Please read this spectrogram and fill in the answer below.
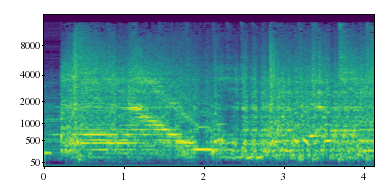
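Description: Loud live rock music led by an amplified electric guitar playing quick runs, with a falling glide of notes between about one and two seconds in. The sound dips briefly right at the start.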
